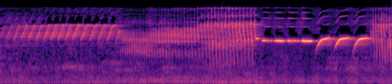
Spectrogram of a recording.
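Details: Canary lure song with a varied performance: rapid high trills, then a buzzy rattling passage, then loud sustained whistles and rising swept notes near the end.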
